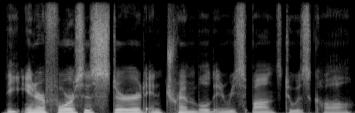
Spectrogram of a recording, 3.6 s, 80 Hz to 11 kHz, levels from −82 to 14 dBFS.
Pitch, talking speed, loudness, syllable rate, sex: 130 Hz, 185 wpm, -17 LUFS, 5.0 syllables/s, male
